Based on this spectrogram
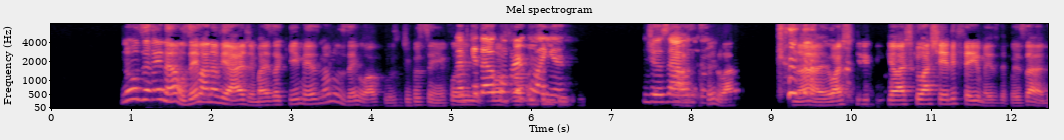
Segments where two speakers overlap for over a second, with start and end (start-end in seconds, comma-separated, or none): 5.1-6.5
